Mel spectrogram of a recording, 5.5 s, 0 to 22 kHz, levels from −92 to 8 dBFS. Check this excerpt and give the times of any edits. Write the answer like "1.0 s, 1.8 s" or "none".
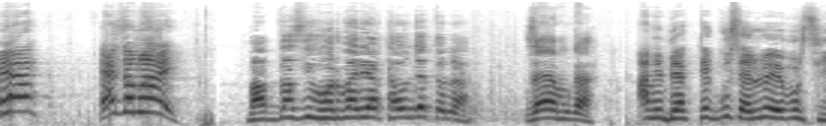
1.4 s, 4.1 s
